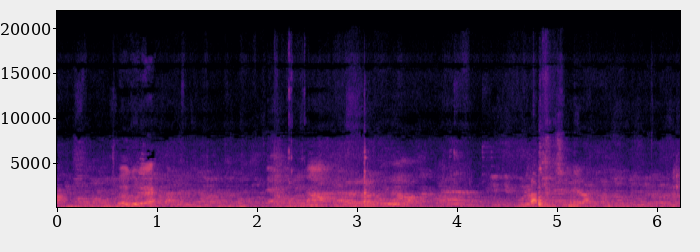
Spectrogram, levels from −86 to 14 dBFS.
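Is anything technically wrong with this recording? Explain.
No, nothing technically wrong here.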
